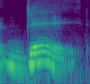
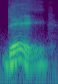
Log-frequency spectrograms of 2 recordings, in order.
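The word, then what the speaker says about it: Teh: The dao is one and the t or day. Dao is spelled t- ao and t or day is spelled t e h.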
